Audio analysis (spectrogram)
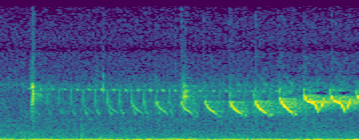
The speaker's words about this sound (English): Who is it? It's a warbler. It's a warbler.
